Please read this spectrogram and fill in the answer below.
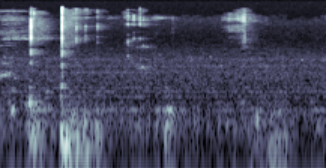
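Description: Near silence, broken by a few faint short clicks in the first half second and one more about a second in.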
